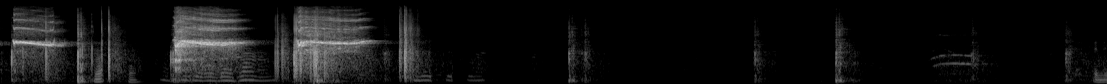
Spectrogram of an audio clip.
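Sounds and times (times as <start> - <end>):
fireworks cracking: 0.0 - 4.6.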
